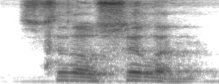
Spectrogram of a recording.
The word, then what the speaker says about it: psilocybin: Can I ask your thoughts on Colorado legalizing psilocybin and I don't know how to even pronounce that. I want to say Psilocybin.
